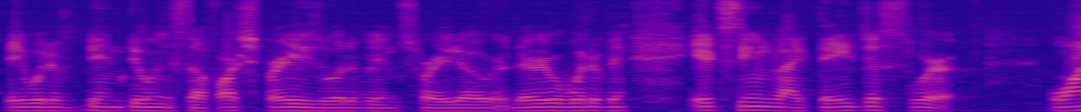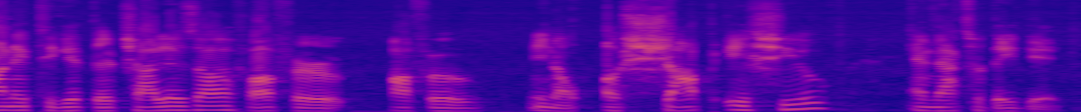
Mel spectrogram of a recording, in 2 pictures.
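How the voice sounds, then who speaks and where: A man's voice: fairly low pitch, level tone, normal speed, a bit bright, poor audio. A man speaking in character at a roleplay gang meeting, rambling and repeating himself.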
